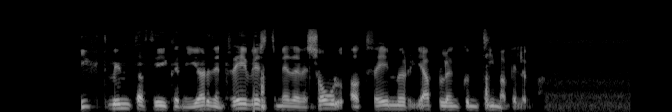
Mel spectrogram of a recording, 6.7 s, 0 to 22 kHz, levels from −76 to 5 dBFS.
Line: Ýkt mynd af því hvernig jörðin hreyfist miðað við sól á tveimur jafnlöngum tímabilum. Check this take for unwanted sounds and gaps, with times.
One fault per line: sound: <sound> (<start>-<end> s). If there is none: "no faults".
no faults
